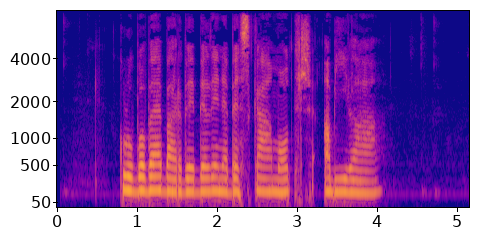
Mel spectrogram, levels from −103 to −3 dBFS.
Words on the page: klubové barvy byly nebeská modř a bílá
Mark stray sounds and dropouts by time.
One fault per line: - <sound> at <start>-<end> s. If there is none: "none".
none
